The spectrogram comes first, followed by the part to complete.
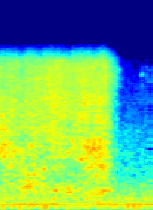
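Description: Steam iron releasing a burst of steam onto fabric: a steady hiss lasting about a second and a half, then cutting off.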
